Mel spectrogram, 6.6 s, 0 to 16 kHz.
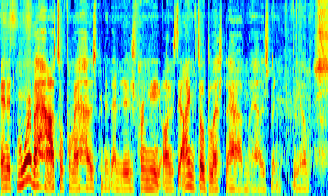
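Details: Adult woman, stage 4 epiglottis cancer (2009) treated with surgery, chemotherapy and radiation; tracheostomy after scar-tissue airway closure, thumb-occluded stoma; partial glossectomy for tongue cancer; no teeth or saliva glands; tracheostomy speech with articulation changes.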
